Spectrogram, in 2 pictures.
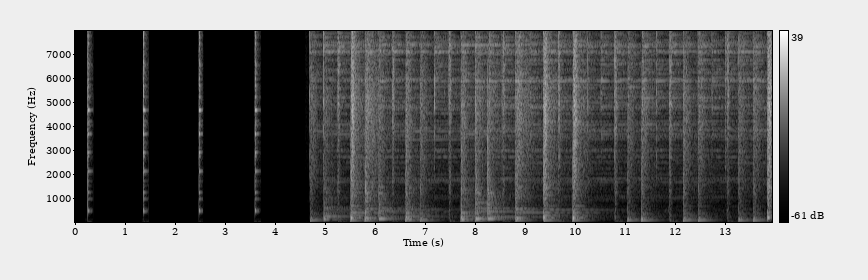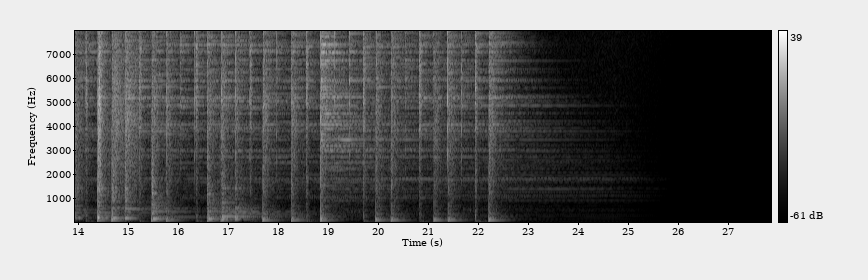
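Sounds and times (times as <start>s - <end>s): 
melodic variations on a drum kit: 4.7s - 23.6s.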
